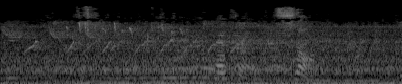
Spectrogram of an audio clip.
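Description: Outdoor background: a steady low rumble with faint, distant voices and a few short high chirps.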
